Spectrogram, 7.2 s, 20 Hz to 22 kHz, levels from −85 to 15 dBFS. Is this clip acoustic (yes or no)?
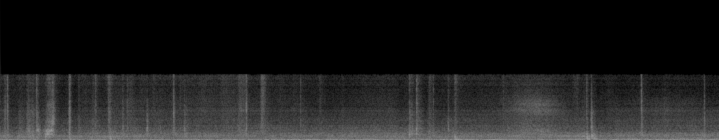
no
